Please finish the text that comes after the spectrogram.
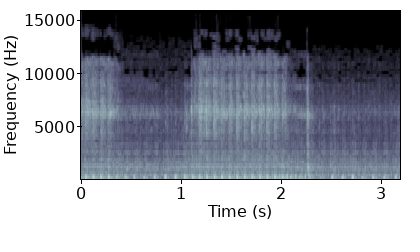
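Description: A small pit bike engine runs steadily, loud and close, with a rapid, even, throbbing exhaust pulse and a brief rise in revs partway through; no one speaks.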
